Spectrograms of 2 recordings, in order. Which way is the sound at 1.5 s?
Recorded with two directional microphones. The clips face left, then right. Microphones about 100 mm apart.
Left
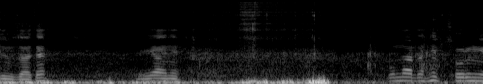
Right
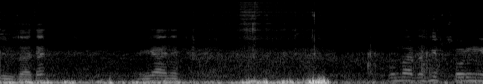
90° left.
